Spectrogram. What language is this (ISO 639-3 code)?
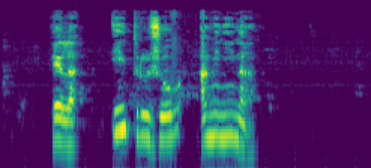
por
